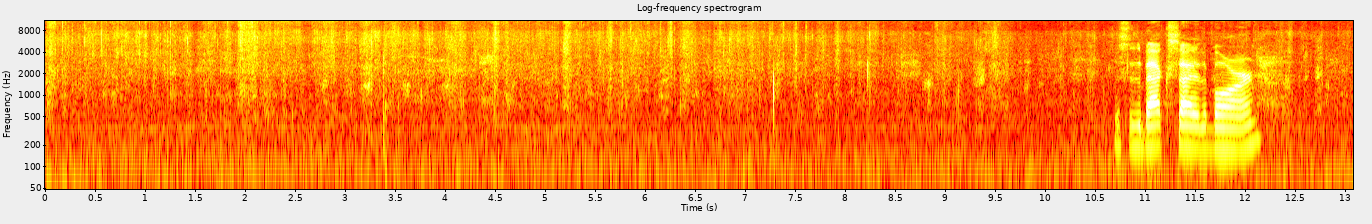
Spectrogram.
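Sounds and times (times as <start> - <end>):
faint ticks and rustles: 0.0 - 13.0.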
